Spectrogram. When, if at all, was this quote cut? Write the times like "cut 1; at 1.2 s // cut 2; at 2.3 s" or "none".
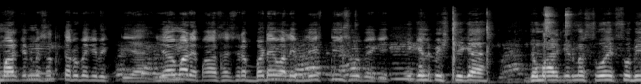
cut 1; at 4.1 s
